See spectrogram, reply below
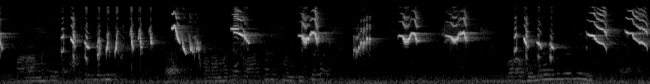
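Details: Oriental magpie-robin in fighter-style song while flaring its feathers: rapid trilled bursts, loud sweeping whistles and rattles repeated in quick succession, with faint low sounds in the background.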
